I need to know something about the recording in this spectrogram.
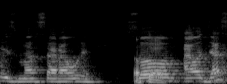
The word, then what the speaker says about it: Massaraure: you want to help me with the pronunciation again of your last name? Oh, my last name is Massaraure.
